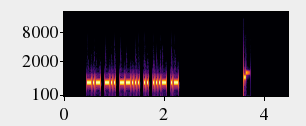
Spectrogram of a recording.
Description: Morse code, heard as a keyed tone, about 40 wpm, 700 Hz. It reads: KD7IVA
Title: USA Call Signs - 6 Characters - 3x Character Spacing - 40wpm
